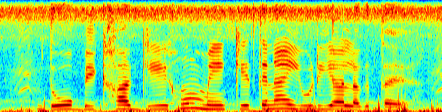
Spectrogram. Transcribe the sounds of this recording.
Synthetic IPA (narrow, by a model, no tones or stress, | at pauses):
d̪oːbɪɡʰʱaɡeːɦõmẽkɪt̪najuːɽɪjalɐɡt̪aɦɛː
